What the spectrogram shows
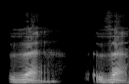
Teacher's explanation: Ujung lidah mengenai gigi seri atas, ya.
